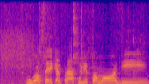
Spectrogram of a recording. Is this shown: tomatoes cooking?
yes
